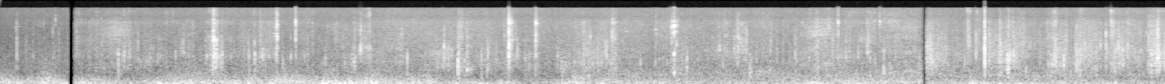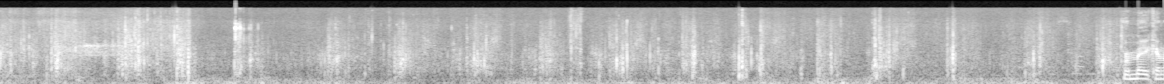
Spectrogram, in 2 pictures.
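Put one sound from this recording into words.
Footsteps crunch on a rocky gravel trail.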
